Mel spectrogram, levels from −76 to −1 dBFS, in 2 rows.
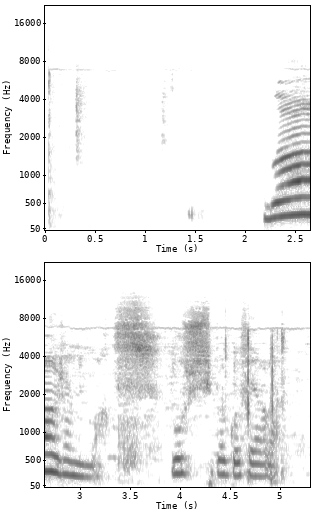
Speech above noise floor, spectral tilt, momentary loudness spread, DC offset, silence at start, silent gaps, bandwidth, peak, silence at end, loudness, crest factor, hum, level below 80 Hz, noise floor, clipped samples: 49 dB; -1.5 dB/octave; 18 LU; under 0.1%; 0.05 s; none; 13.5 kHz; -10 dBFS; 0.1 s; -31 LUFS; 24 dB; none; -72 dBFS; -80 dBFS; under 0.1%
